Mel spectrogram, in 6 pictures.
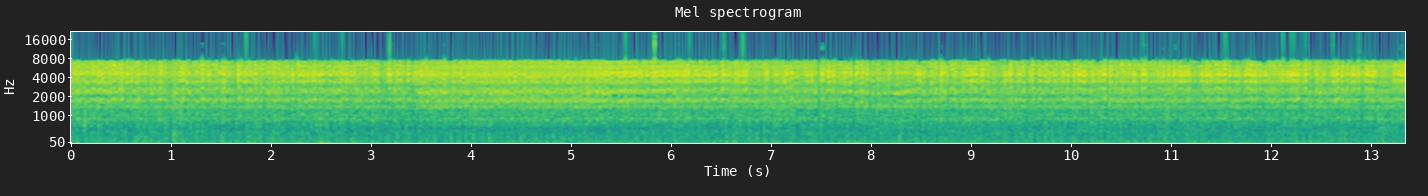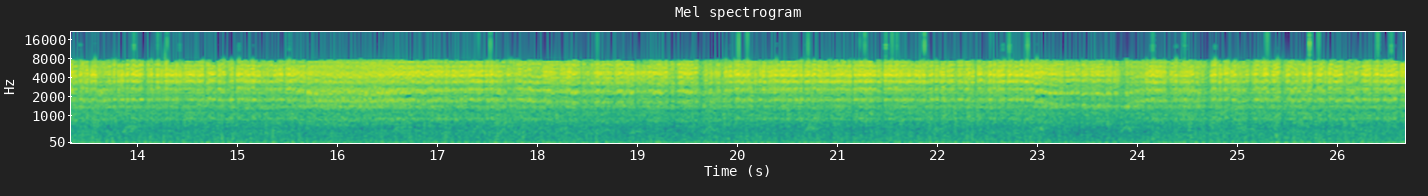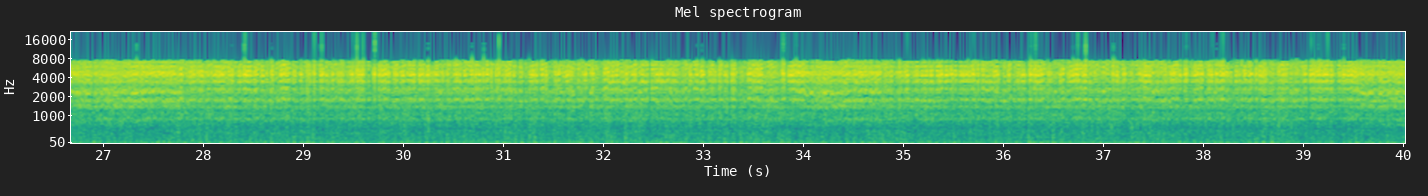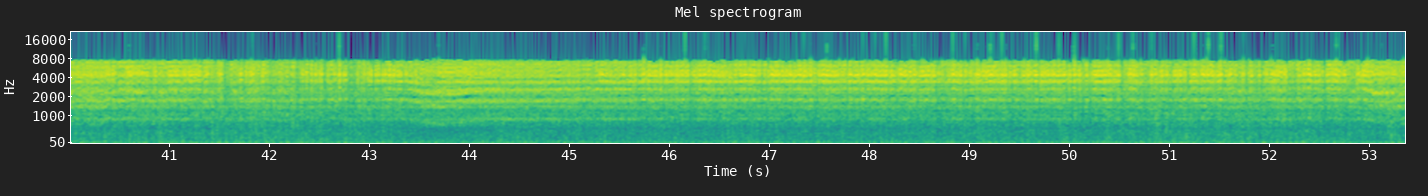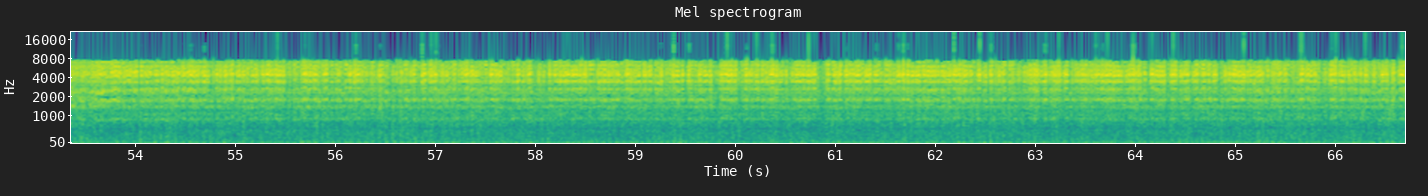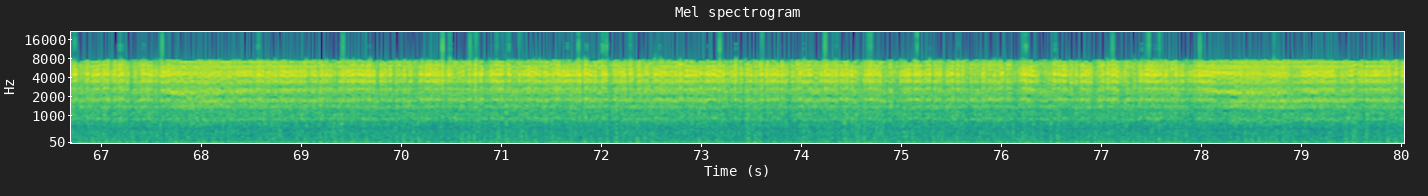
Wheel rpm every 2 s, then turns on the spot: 230, 220, 210, 230, 220, 230, 240, 230, 220, 220, 230, 220, 220, 220, 240, 230, 230, 220, 230, 230, 220, 230, 230, 230, 230, 240, 230, 230, 230, 230, 230, 230, 230, 230, 230, 230, 230, 230, 230, 220.
none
